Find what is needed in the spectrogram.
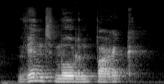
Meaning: wind farm (array of wind turbines)
- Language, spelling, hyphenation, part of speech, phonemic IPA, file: Dutch, windmolenpark, wind‧mo‧len‧park, noun, /ˈʋɪnt.moː.lənˌpɑrk/, Nl-windmolenpark.ogg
